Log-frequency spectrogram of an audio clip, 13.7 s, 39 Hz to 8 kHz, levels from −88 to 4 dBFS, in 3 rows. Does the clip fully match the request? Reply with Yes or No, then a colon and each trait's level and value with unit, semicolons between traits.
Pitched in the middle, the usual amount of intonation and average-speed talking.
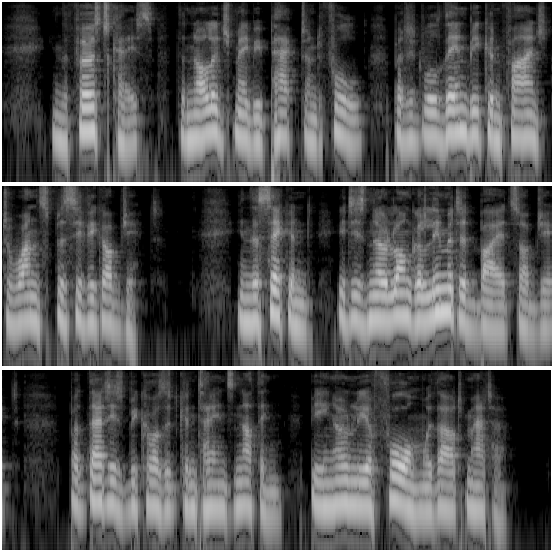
Yes: medium, 145 Hz; average, 3.2 semitones; average, 195 wpm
